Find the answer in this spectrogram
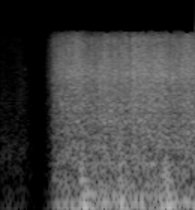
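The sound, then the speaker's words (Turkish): After a short quiet moment, heavy rain starts abruptly during a march started by Turkish bar associations. It keeps up as a loud, steady hiss with a deep rumbling underneath. No one speaks. “Şiddetli yağmur altında yürüyüşünü elinde şemsiyesi, üstünde cübbesiyle sürdüren Giresun Barosu Başkanı”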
